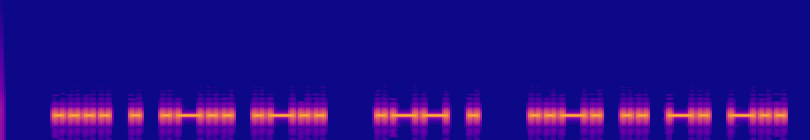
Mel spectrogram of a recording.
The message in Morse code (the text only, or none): HELL WE FIND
